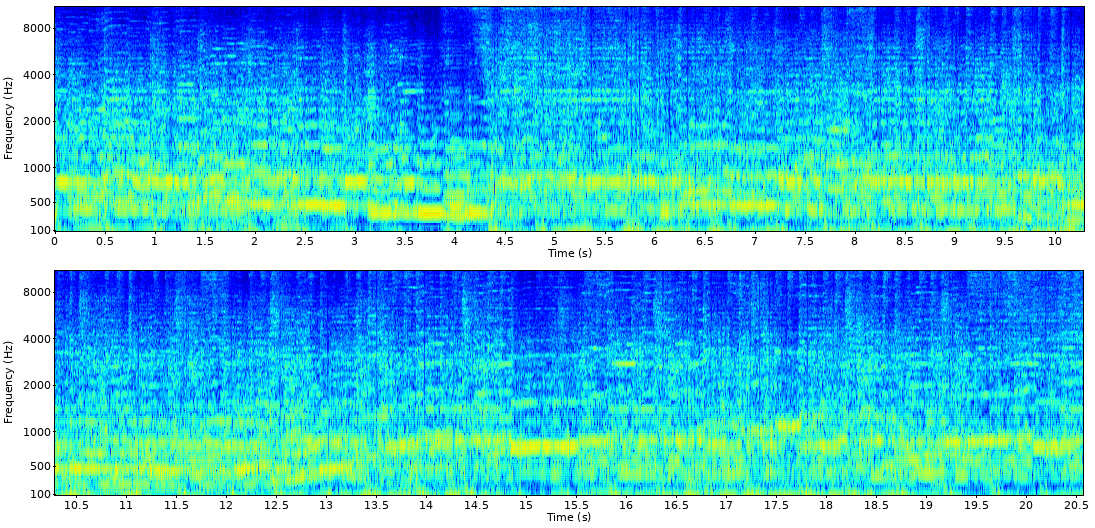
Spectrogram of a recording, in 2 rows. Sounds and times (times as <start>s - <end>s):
Violin, fiddle: 0.0s - 20.5s.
